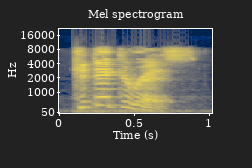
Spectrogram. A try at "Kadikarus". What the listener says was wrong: Why did you say it like it was one word?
